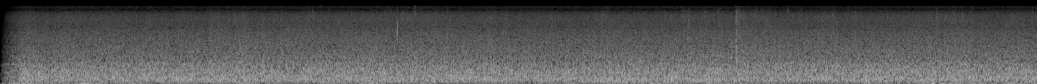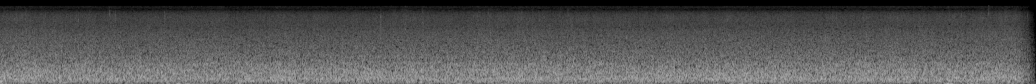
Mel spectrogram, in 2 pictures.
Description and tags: River Rapid Vinstrommen 2
Recording of Vinstrommen in the river Voxnan in Sweden with very high water level.
Equipment used: Zoom H4, internal mice.
Date: 15/08/2015
Location: Vinstrommen, Voxnan, Sweden
Rapid, River, Stream, Water, White-Water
